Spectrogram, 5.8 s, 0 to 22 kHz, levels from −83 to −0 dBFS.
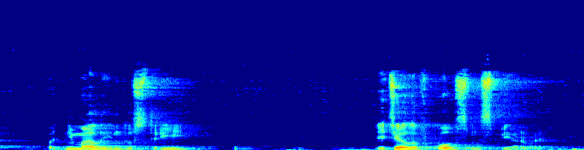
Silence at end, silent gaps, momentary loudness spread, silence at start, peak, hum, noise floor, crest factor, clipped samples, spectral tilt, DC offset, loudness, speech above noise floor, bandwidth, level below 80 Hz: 0 s; none; 21 LU; 0.5 s; -12 dBFS; none; -65 dBFS; 22 dB; under 0.1%; -4 dB/octave; under 0.1%; -31 LUFS; 33 dB; 13.5 kHz; -58 dBFS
